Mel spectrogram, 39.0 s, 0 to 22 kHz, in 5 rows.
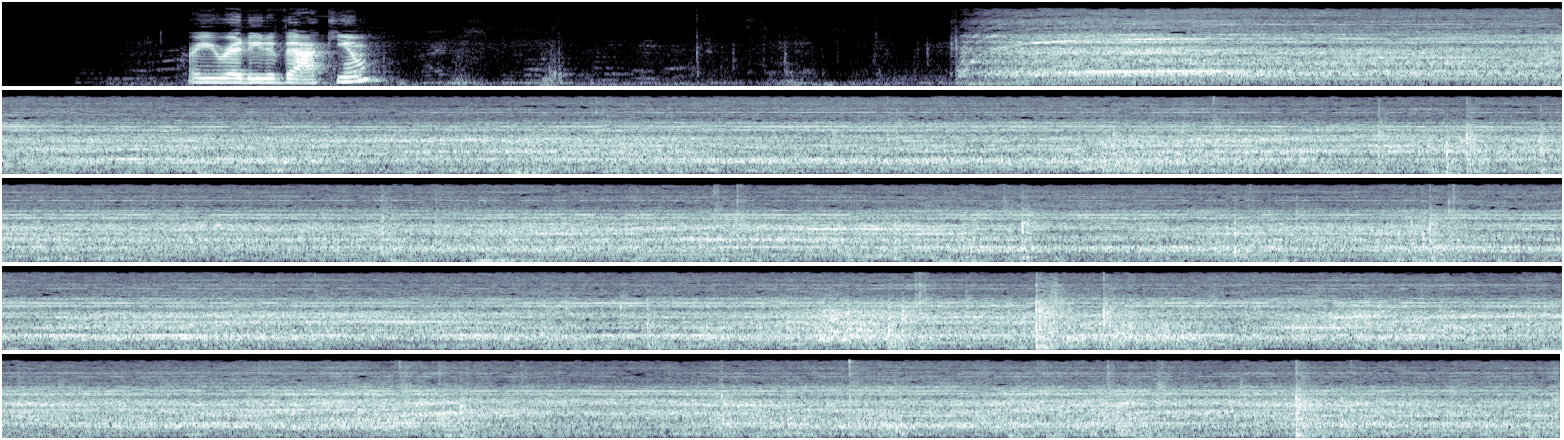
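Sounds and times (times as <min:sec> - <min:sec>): vacuum cleaner motor whine: 0:04.6 - 0:38.9.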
